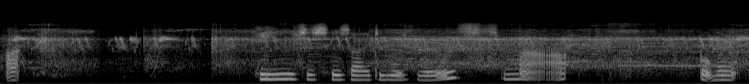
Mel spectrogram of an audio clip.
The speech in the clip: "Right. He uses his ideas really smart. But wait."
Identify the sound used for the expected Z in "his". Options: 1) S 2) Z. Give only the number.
2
